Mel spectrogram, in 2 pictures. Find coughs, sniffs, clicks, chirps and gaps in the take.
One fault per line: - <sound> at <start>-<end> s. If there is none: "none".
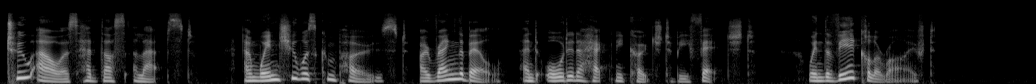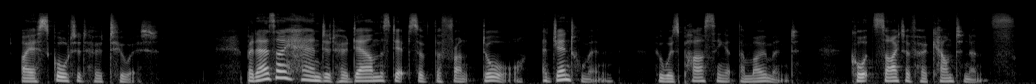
none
